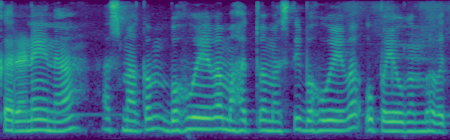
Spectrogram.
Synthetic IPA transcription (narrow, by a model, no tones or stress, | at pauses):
kɐɾɐɳeːnɐ | ɐsmaːkɐmbɐɦueːʋɐmɐɦɐt̪ʋɐmɐst̪ibɐɦueːʋɐʔupɐjoːɡɐmbʱɐʋɐt̪i̥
